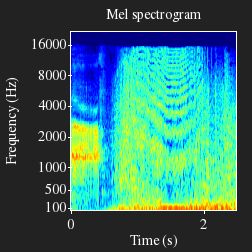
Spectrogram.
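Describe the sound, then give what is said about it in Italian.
A loud, dense theme jingle opens with a brief bright tone, then bursts into a booming, full-band wash with a sweeping whoosh and a steady low pulse underneath. “lo scopriremo solo vivendo, ma dopo la sigla!”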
